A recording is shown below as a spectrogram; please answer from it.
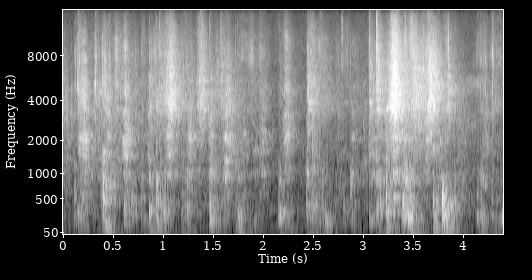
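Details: Eight-week-old Standard Poodle puppies, Periwinkle and Gruff, heard up close as quick breathy puffs and rustling bursts, panting in a rough rhythm about twice a second, with a brief louder hissy flurry near the end.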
